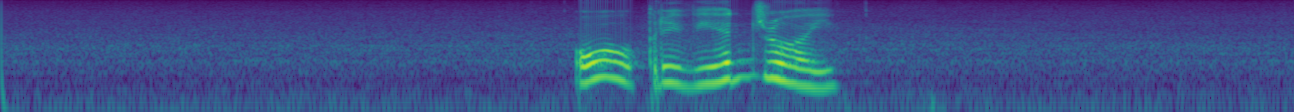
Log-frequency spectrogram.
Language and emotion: Russian, positive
